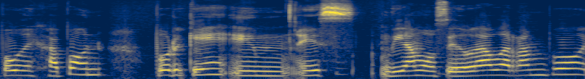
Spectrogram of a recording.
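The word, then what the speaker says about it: Edogawa Rampo: Japón porque es digamos edod rampo es la pronunciación en japonés de Edgar lampou no Entonces es un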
